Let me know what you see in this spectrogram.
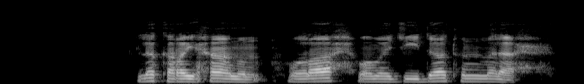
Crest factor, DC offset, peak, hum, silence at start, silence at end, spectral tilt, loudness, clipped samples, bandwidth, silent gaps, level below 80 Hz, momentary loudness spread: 20 dB; under 0.1%; -4 dBFS; none; 1.4 s; 0.4 s; -6 dB/octave; -23 LUFS; under 0.1%; 7.8 kHz; none; -76 dBFS; 12 LU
